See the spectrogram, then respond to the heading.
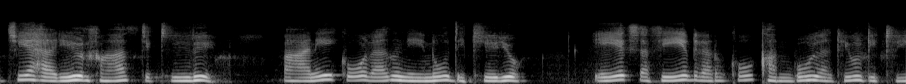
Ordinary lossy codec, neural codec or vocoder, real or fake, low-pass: none; codec, 16 kHz, 0.5 kbps, X-Codec, HuBERT features, trained on balanced general audio; fake; none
